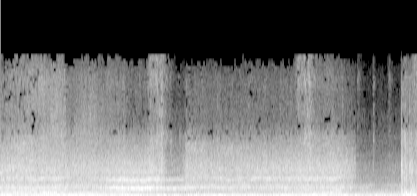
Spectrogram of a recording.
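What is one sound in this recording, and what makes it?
Tyres screech as a car slides sideways on loose ground.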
